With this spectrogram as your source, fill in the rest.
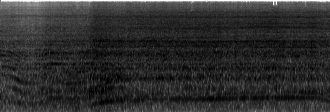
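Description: An electric drill whirs up to a steady high-pitched drone, drilling holes for an O scale Kadee coupler, running continuously for several seconds, close and loud with no talking.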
